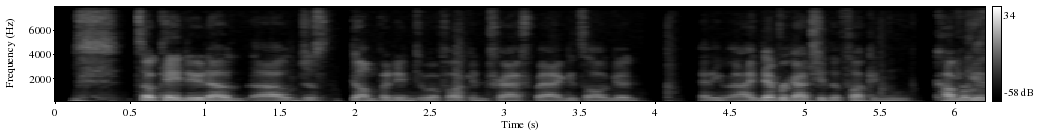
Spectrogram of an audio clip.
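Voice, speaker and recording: A raspy, put-on character voice from a man, fairly low in pitch and at a fairly quick pace. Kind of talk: casual, profane. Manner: casual, relaxed.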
